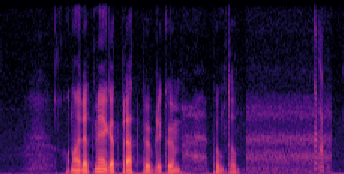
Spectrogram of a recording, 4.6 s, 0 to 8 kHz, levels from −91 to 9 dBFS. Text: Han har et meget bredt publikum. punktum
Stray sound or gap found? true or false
true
